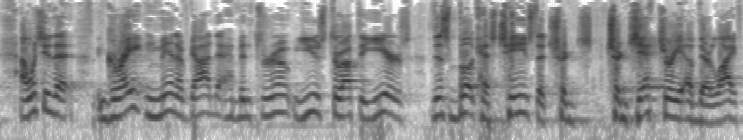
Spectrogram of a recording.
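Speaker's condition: Stuttering; long-standing stutter, present over 24 years, once fought calling to teach because unable to talk; sometimes hard to speak, harder when youth talk at same time; repeated sounds

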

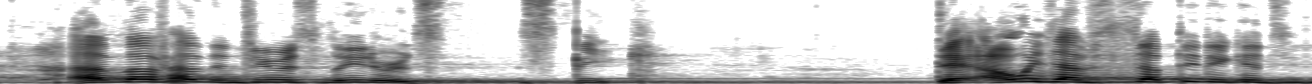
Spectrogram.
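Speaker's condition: Cerebral palsy, mild; can't speak right, voice hard to understand, must preface phone calls with strangers

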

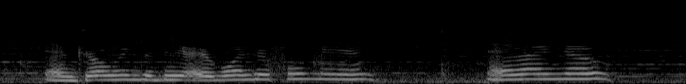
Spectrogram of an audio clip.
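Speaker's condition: ALS; amyotrophic lateral sclerosis, Lou Gehrig's disease, very short time left; voice tough to understand

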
